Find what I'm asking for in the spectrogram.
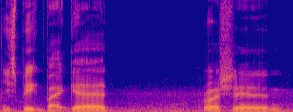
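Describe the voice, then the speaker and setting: A man whose first language is Spanish, chatting casually as a streamer while gaming, in a rambling, relaxed way. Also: mid-range voice, slow pace, a little hiss or hum. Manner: rambling, relaxed, laughs easily.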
